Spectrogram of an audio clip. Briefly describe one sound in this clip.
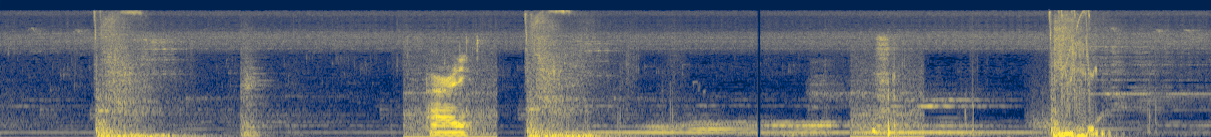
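A sci-fi gun fires with a sharp zap.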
